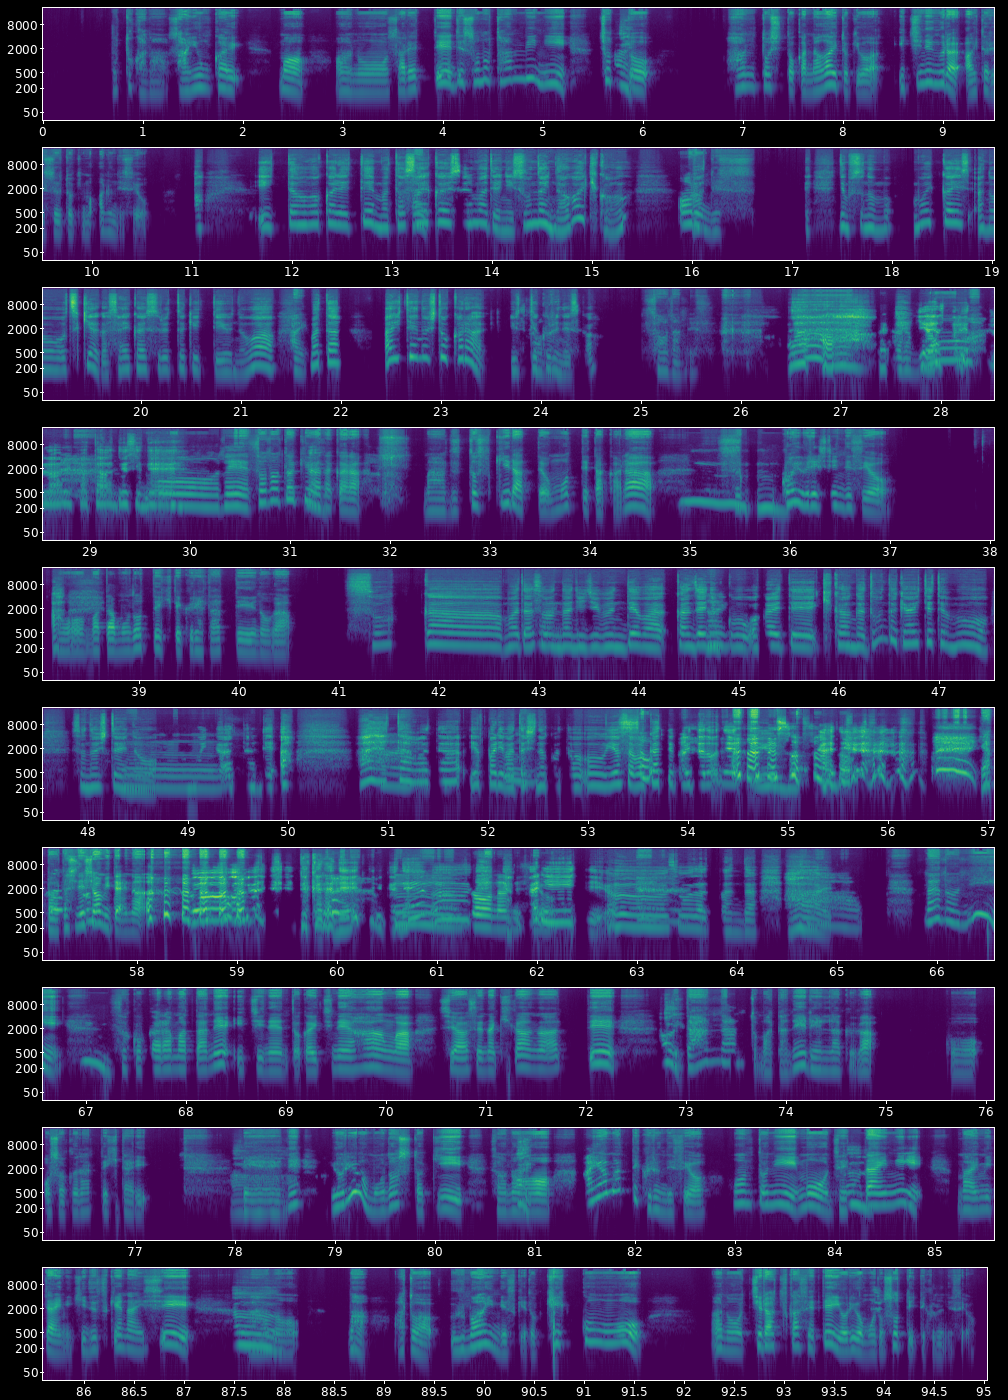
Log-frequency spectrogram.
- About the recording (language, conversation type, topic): Japanese, podcast, 後悔を抱えていた若い頃の自分に、今のあなたは何を伝えたいですか？
- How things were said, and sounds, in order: chuckle; sniff; laugh; laughing while speaking: "そう そう そう"; laughing while speaking: "感じ"; laughing while speaking: "うーん、ね"; laugh; other background noise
